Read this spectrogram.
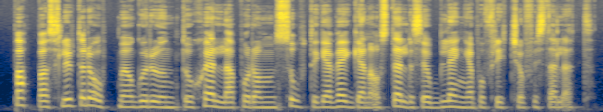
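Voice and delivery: ordinary delivery

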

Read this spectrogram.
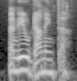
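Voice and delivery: usual speaking voice

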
